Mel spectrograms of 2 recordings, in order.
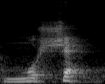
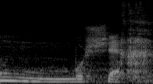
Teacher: O Re final ele perde o som. Quando houver a palavra terminada, ó, quando uma palavra termina com uma gutural forte, Re, Het ou Ain, embora seja mudo, ele é classificado como gutural, mais forte que o Aleph.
